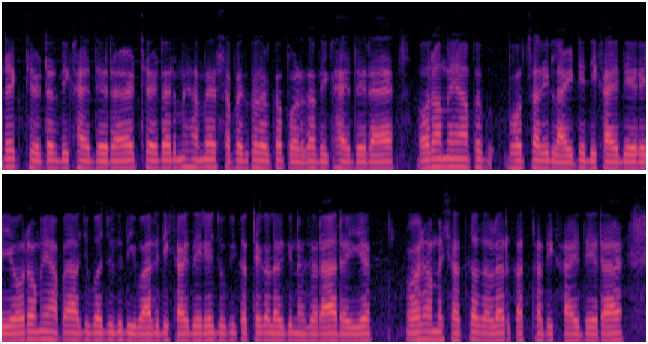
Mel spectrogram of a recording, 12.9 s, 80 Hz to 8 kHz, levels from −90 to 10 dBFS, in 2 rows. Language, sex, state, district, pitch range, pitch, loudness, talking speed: Hindi, male, Telangana, Nalgonda, 120-130 Hz, 125 Hz, -31 LUFS, 245 wpm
